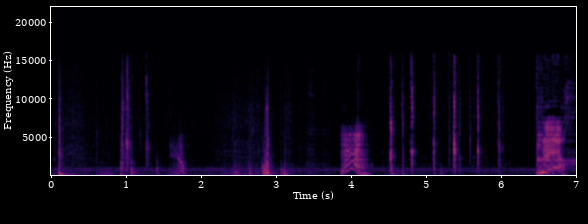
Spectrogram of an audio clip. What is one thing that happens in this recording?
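Small plastic toys tap and click against a wooden floor.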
